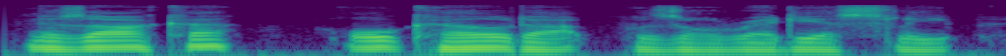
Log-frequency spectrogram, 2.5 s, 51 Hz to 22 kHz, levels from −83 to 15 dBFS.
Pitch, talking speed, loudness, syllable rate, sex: 120 Hz, 165 wpm, -16 LUFS, 6.0 syllables/s, male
